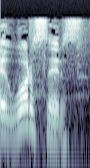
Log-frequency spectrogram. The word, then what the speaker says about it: Worcester: A, ¿cómo se cerca el de Boston hay un pueblo que se llama, se escribe Worcester, fíjate vos. – Como que y si fuera alemán suena sí, eso. – Y suena Worcester.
